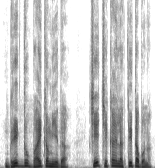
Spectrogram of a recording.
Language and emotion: Santali, fearful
